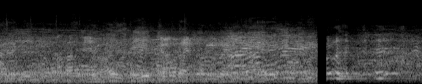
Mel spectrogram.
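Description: A large outdoor crowd chatters loudly.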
